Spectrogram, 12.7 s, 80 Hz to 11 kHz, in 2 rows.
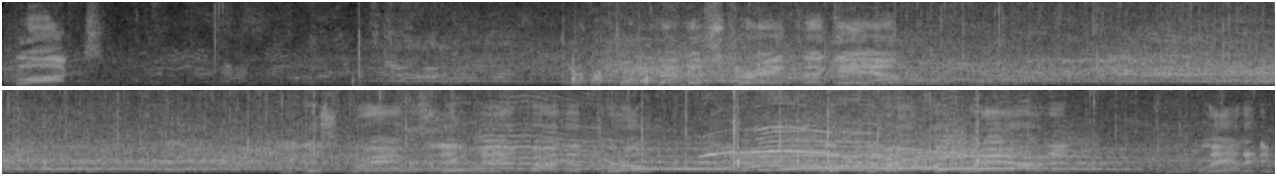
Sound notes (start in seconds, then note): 9.4 crowd cheering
